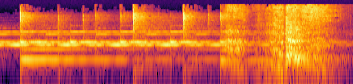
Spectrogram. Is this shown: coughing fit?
no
